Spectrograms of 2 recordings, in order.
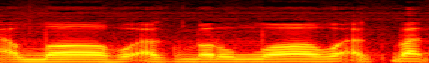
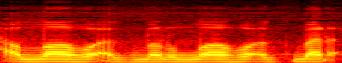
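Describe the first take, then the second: First: It is said slowly and drawn out. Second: It is said quickly without lingering.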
